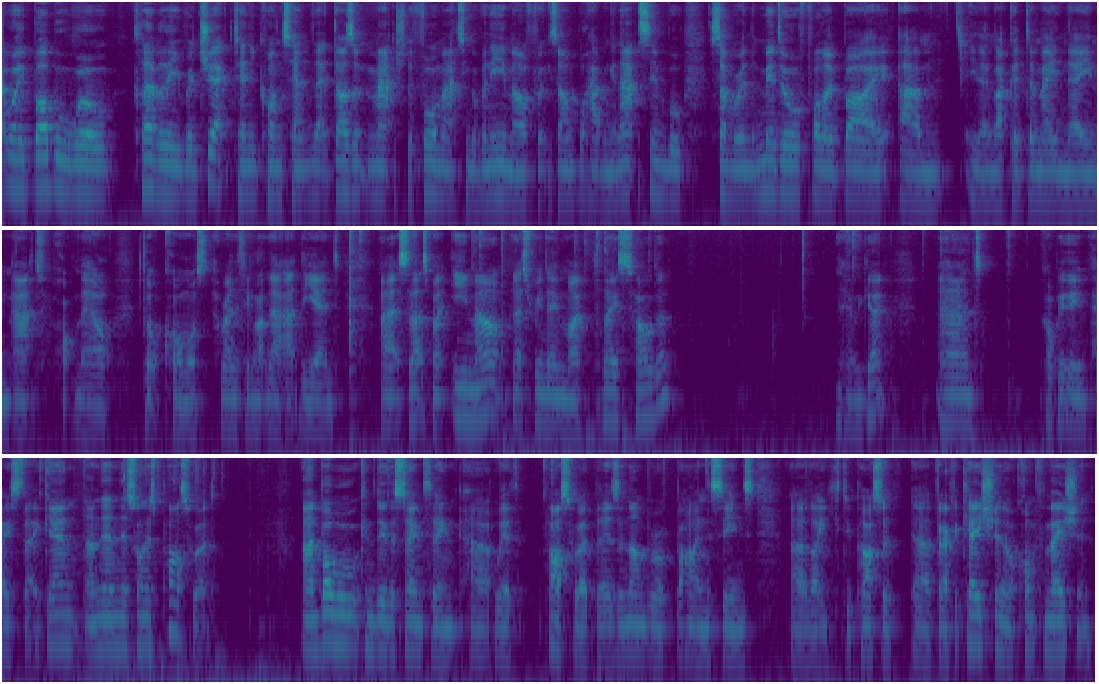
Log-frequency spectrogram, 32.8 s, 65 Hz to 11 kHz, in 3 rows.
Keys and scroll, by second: 20.5 super+c, 20.7 super+v.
